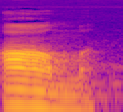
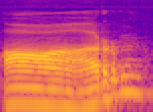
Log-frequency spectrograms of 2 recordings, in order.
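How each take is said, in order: First: The r sound is left out entirely. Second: The r sound is pronounced after the vowel.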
